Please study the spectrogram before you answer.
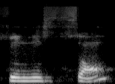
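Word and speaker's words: finis: এটা একটু মনে রাখবেন, ফ্রেঞ্চে লাস্ট অ্যালফাবেটটা কখনো উচ্চারণ হয় না, ও লাস্ট অ্যালফাবেটটা কখনো উচ্চারণ হয় না, ফিনি।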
